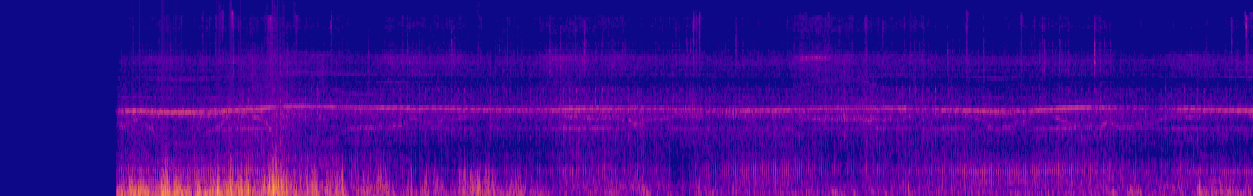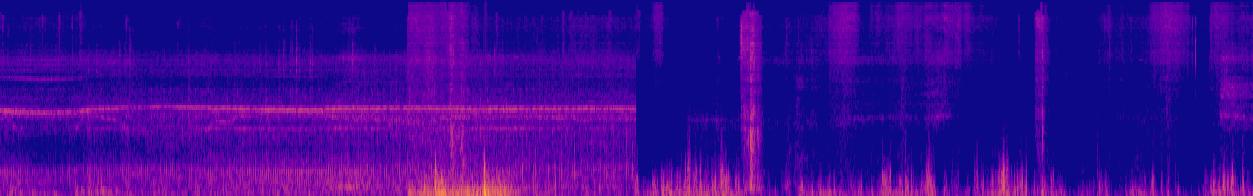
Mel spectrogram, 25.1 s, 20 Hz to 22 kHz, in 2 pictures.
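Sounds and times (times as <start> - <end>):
small engine running: 1.2 - 18.9
thin high whine: 1.2 - 18.9.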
